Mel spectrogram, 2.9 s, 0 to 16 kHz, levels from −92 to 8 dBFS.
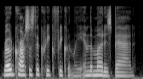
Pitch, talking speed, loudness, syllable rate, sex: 190 Hz, 210 wpm, -20 LUFS, 5.0 syllables/s, female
